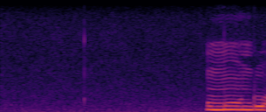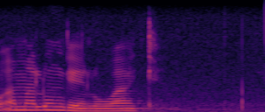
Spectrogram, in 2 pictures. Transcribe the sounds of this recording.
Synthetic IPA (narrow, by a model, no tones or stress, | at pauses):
umuntʼuʔamaluŋɡʱɛlɔwaːkʰɛ̥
